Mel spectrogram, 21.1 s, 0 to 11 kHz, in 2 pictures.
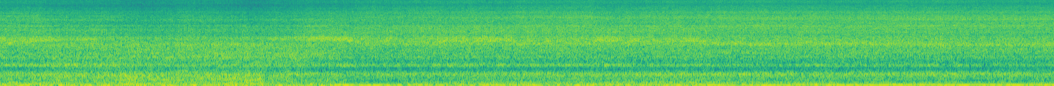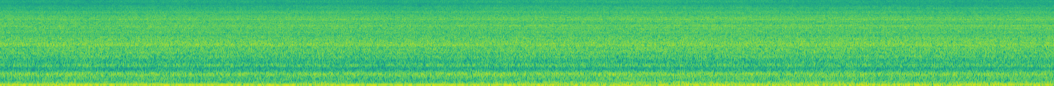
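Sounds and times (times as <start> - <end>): loud wind rushing: 0.0 - 21.0
wind buffeting on microphone: 0.0 - 21.0.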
